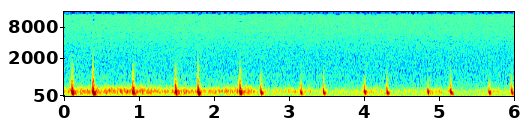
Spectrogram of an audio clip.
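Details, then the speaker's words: Normal heart sounds at the cardiac apex: regular paired first and second sounds at about 72 beats per minute, with the first sound louder than the second and no murmur. "в норме на верхушке первый тон громче второго"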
